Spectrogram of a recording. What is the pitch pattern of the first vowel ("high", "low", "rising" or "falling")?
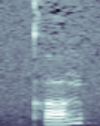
rising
